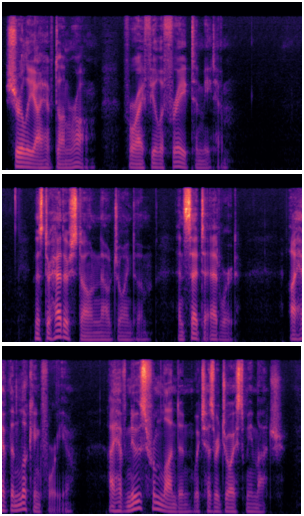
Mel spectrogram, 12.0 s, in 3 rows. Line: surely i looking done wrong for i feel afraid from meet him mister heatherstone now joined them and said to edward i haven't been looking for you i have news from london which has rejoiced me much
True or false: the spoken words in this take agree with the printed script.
false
